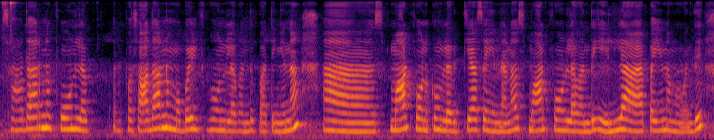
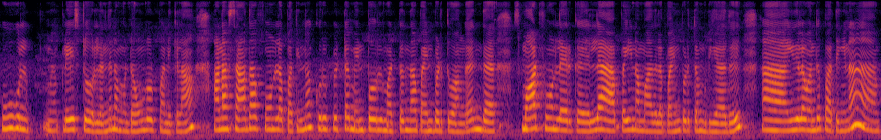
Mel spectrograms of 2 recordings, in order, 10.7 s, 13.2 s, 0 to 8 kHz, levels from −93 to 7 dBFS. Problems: background sounds at intervals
